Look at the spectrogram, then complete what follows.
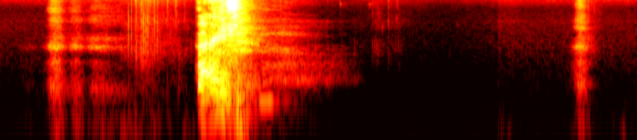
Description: Cold update: My throat is getting so sore from how much I've been sneezing and I'm gonna run out of tissues before tomorrow at this rate.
